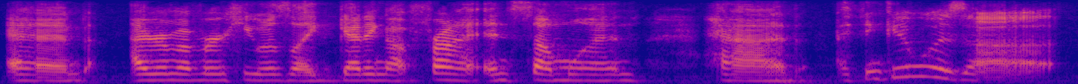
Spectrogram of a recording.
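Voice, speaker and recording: A young adult woman, a native Spanish speaker, chatting as a fitness athlete guest, telling stories in an animated way with frequent laughs. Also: medium pitch, moderate pace, creaky. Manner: animated storytelling, laughs often. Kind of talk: casual interview chat. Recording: dull lo-fi audio.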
